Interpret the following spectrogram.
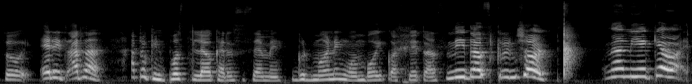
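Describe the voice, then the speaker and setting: A woman's voice: fairly high pitch, animated, a little fast. Playful young woman, lo-fi. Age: young adult. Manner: playful, laughs often, teasing. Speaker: co-host. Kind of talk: casual chat mixing English and Sheng. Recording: slightly dull lo-fi sound.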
